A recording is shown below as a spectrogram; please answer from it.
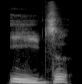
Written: yi3zi5

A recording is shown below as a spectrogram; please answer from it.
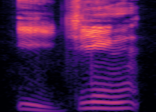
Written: yi3jing1

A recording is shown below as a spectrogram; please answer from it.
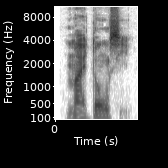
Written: mai3dong1xi5

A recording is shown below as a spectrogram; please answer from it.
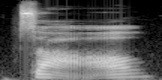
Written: zao3

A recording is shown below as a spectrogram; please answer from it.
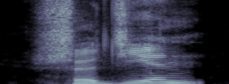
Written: shi2jian1

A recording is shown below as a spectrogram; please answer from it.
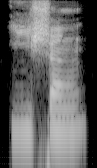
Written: yi1sheng1

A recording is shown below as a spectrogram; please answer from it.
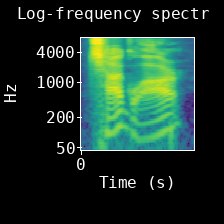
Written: cha2guanr3

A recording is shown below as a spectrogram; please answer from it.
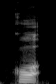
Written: guo5

